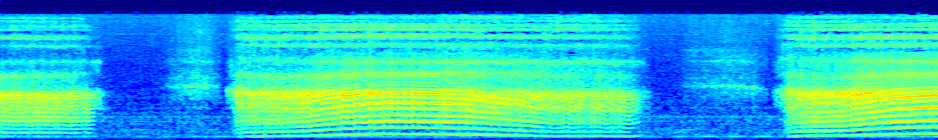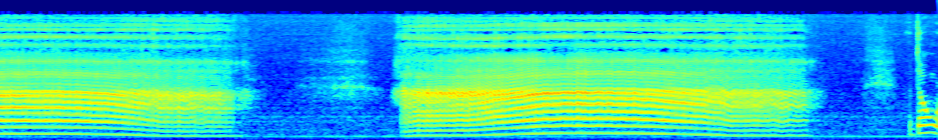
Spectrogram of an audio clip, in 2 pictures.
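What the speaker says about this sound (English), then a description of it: "The next siren warm-up is called gargling." Three long gargling vocal sounds, each a rolling, throaty voiced tone that swoops up and back down like a siren, separated by short breaths.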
